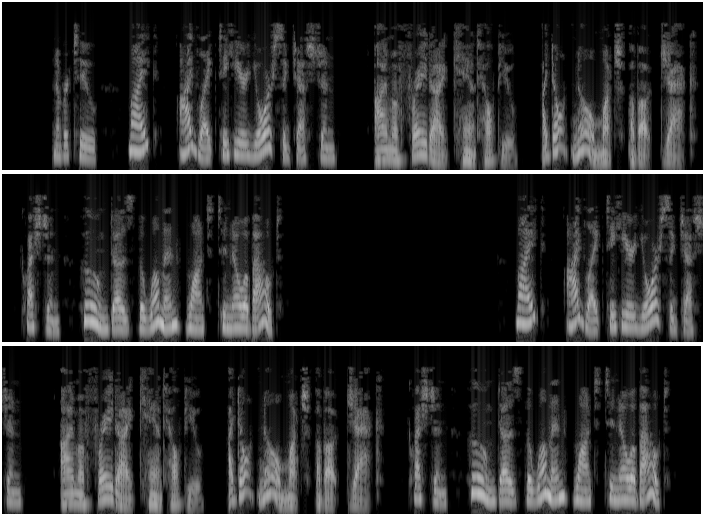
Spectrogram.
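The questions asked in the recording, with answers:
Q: Question, whom does the woman want to know about?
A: Jack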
